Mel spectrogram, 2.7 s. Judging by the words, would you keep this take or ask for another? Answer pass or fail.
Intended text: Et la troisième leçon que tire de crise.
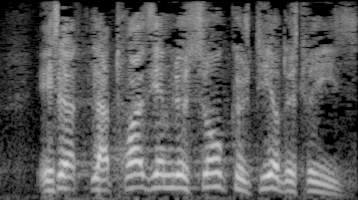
pass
